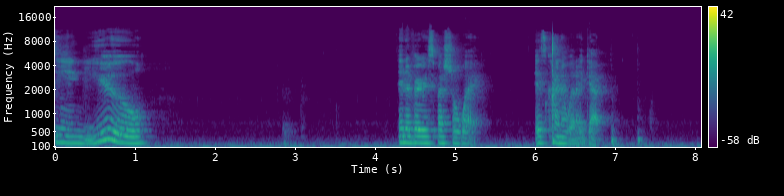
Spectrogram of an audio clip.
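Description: A young woman speaks expressively, close to the microphone.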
